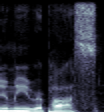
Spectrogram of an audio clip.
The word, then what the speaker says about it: Noomi Rapace: Noomi Rapace.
